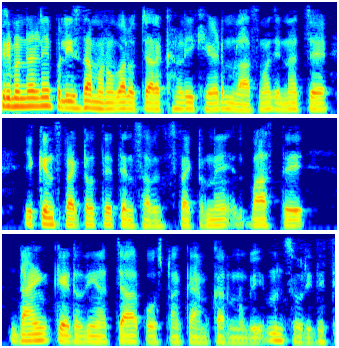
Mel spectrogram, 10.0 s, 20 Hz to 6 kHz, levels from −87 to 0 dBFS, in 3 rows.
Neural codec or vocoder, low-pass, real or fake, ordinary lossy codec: none; 5.4 kHz; real; Opus, 64 kbps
